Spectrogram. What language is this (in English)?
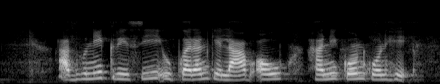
Chhattisgarhi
